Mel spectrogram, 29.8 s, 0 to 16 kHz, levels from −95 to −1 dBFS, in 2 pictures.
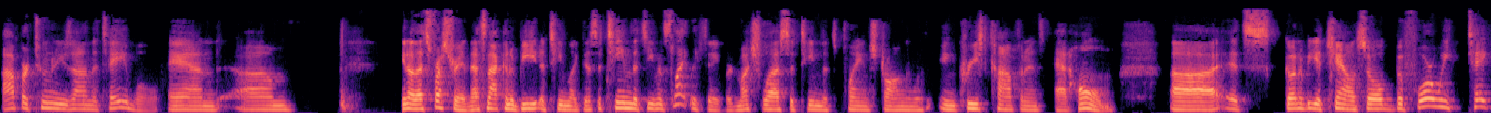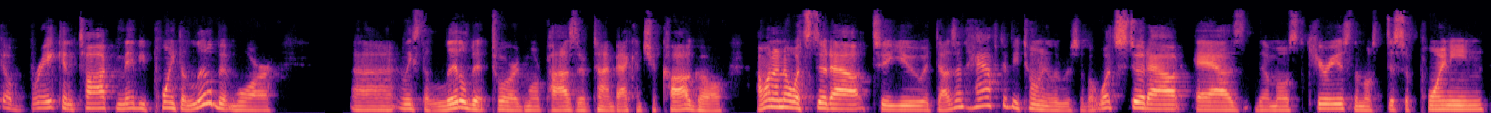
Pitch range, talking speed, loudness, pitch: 125-165 Hz, 195 wpm, -23 LUFS, 140 Hz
